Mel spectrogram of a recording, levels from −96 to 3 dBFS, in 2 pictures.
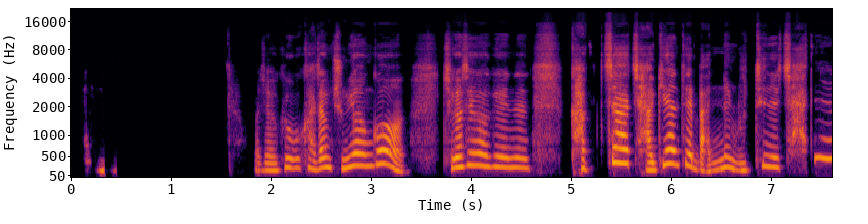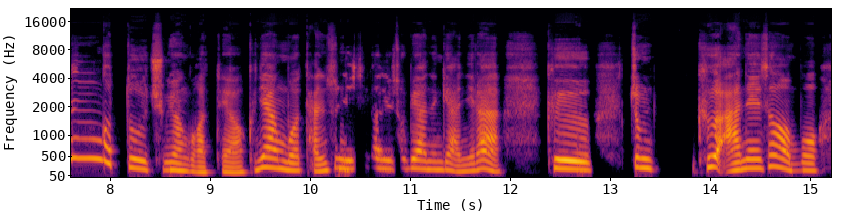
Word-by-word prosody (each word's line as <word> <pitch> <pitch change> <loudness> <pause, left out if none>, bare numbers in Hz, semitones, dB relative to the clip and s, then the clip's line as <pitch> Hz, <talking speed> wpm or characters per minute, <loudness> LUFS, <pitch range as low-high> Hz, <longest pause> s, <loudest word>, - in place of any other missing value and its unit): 음. 165 -4 -14 1.4
맞아요. 170 -1 -5
그리고 220 +4 -4
가장 225 +1 -1
중요한 275 +6 0
건 315 0 +2 0.4
제가 235 +1 +2
생각하기에는 250 -5 -1 0.4
각자 350 -2 +3
자기한테 300 - +2
맞는 200 +6 -2
루틴을 235 +9 -4
찾는 460 - -2
것도 315 - 0
중요한 175 -1 -1
것 140 - -6
같아요. 125 0 -3
그냥 225 +1 +2
뭐 175 -2 +2
단순히 170 +7 -2
시간을 220 -1 -6
소비하는 210 -3 -1
게 185 - -4
아니라 165 +2 0 0.4
그 200 -4 +6 0.4
좀 230 -2 +2 0.5
그 250 +2 +4
안에서 215 +4 +3
뭐 170 0 -2
215 Hz, 265 characters per minute, -23 LUFS, 175-250 Hz, 1.4 s, 그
